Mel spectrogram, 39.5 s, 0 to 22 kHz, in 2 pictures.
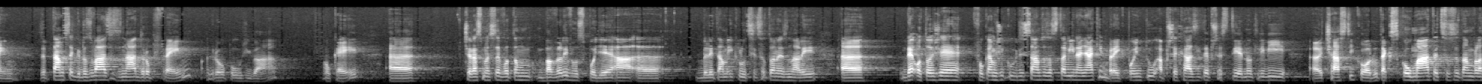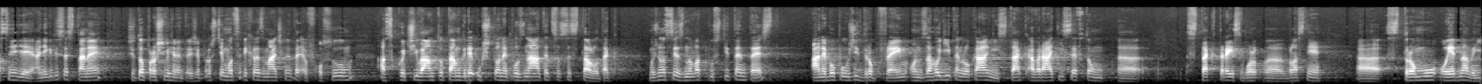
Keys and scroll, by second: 0.1 ctrl+F8, 9.3 shift+F9.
